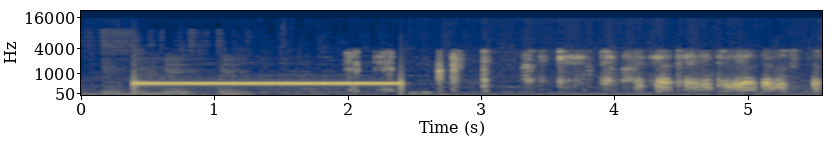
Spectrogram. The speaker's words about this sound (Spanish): Ahí entró la llamada, no haga ruido.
